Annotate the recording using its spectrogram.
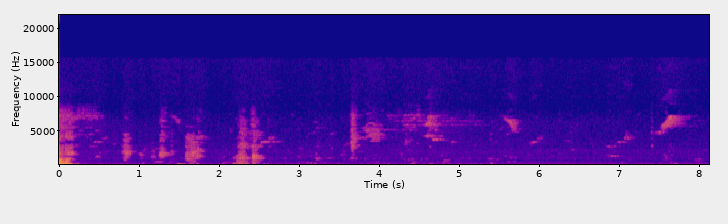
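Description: The tail of a man's word, then a few faint short sounds in the first couple of seconds, one like a distant murmured voice, then near silence for the rest.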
